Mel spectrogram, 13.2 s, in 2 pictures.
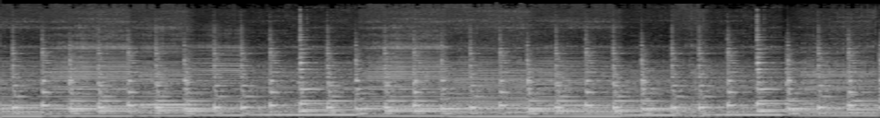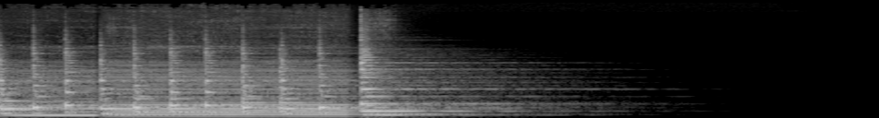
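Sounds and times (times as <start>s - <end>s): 
string quartet: 0.0s - 10.5s.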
